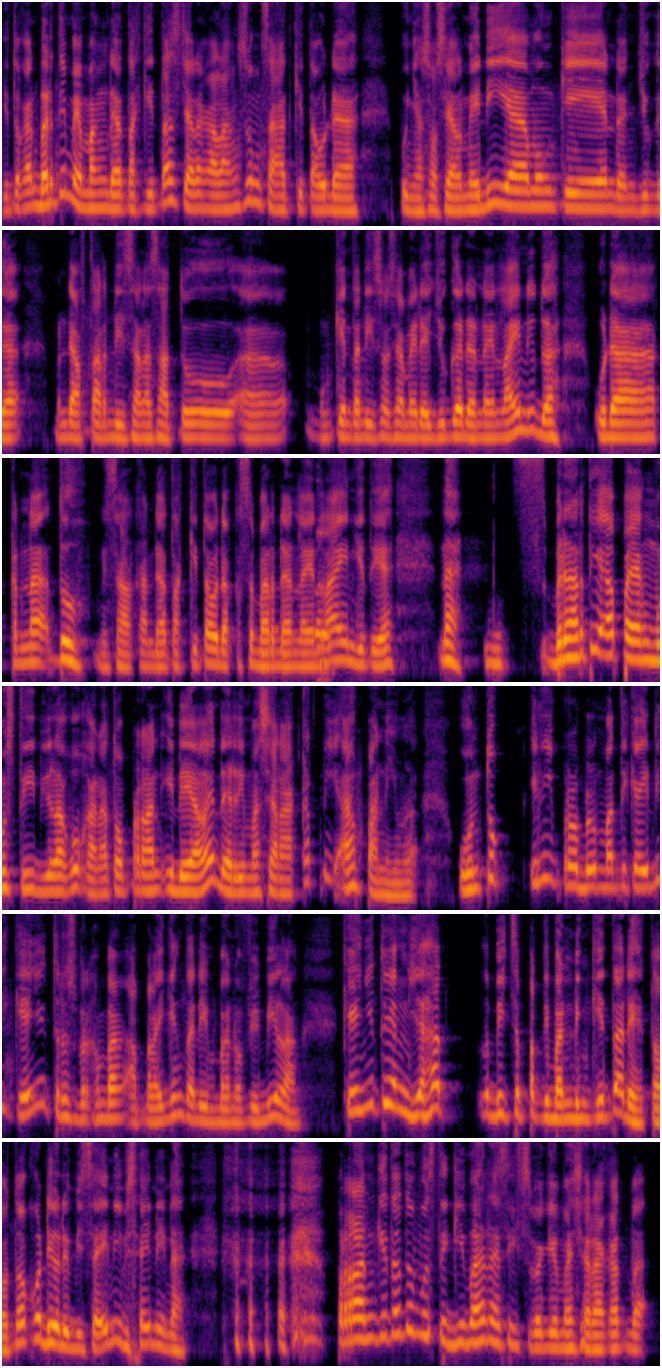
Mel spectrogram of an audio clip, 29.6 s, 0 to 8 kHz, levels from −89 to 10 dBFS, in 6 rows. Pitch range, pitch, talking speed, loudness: 145-200 Hz, 160 Hz, 200 wpm, -19 LUFS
